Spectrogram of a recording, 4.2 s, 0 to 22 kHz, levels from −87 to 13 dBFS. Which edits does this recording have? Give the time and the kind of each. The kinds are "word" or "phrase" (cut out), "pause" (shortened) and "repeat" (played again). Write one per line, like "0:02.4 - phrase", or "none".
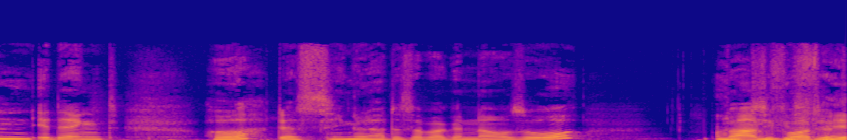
none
